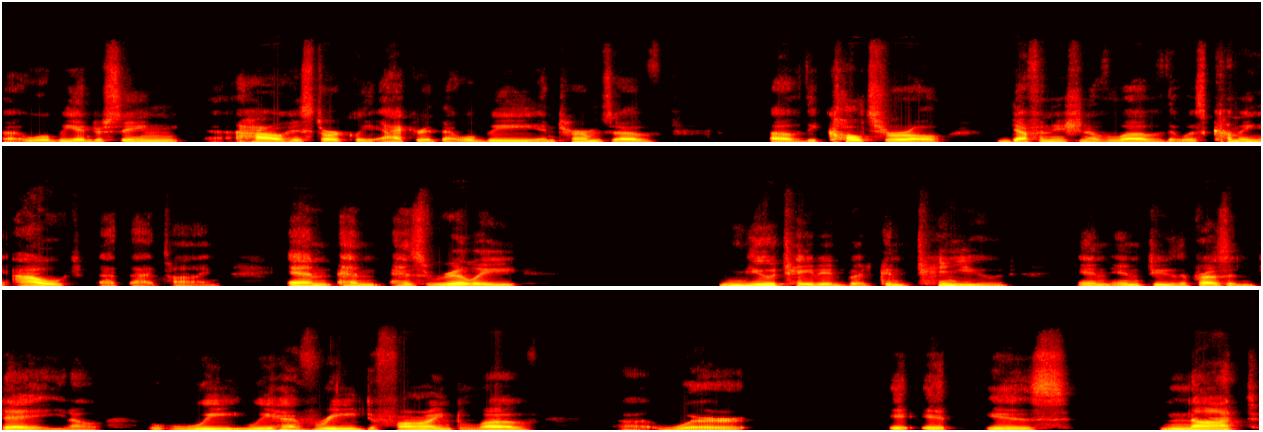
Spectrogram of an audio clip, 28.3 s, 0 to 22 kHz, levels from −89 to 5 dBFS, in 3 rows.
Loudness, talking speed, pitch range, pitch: -25 LUFS, 110 wpm, 105-125 Hz, 115 Hz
